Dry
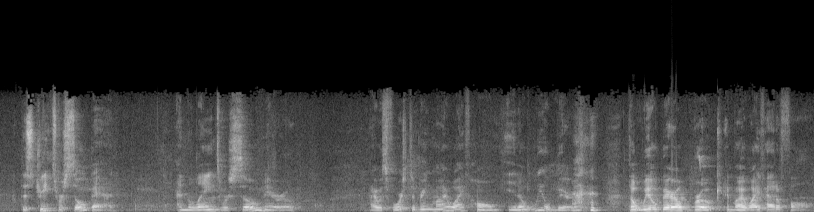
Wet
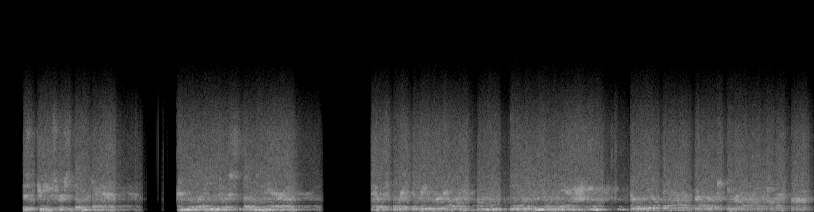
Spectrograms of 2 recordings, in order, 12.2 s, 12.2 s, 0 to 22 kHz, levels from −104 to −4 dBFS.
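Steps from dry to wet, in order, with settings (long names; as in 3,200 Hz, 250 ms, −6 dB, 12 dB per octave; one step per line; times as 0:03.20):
pitch glide at a constant tempo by +6 semitones starting unshifted
treble cut that deepens with the level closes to 1,200 Hz, closed at −20 dBFS
noise gate −38 dBFS, range −10 dB
reversed playback
downward compressor 16 to 1, threshold −32 dBFS, peak gain reduction 19 dB
reversed playback
brickwall limiter −32 dBFS, peak gain reduction 8.5 dB
phaser with its sweep stopped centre 2,100 Hz, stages 4
noise that follows the level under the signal 22 dB
bit-depth reduction 8 bits, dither none
loudspeaker in its box 170–8,500 Hz, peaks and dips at 290 Hz +4 dB, 840 Hz −8 dB, 1,400 Hz +9 dB
multi-tap delay 77/137/397 ms −11/−17/−12.5 dB
micro pitch shift up and down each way 56 cents
level +7 dB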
